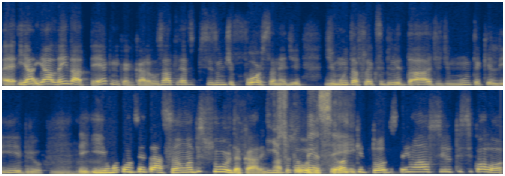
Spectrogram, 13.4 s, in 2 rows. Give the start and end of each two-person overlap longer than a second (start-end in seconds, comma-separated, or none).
10.2-11.5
